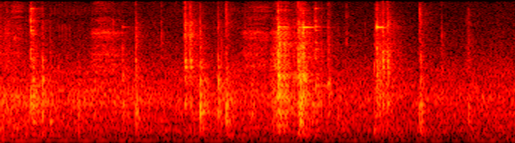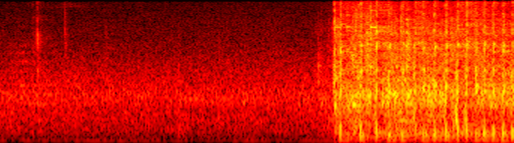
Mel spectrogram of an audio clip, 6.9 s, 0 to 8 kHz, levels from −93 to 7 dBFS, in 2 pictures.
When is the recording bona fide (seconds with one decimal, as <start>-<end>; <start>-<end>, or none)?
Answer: 0.0-6.9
